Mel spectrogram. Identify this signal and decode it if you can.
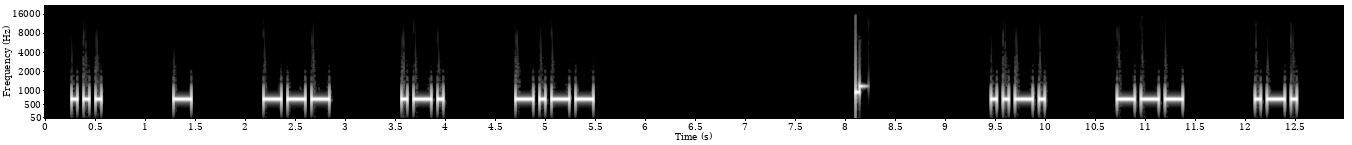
Morse code, heard as a keyed tone, about 21 wpm, spaced as for 9 wpm, 700 Hz. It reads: STORY FOR
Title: 4x Character Spacing - Top 300 Words - 20wpm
